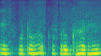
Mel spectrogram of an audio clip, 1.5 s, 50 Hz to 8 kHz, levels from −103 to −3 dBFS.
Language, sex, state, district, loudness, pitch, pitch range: Chhattisgarhi, male, Chhattisgarh, Raigarh, -15 LUFS, 200 Hz, 195-210 Hz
